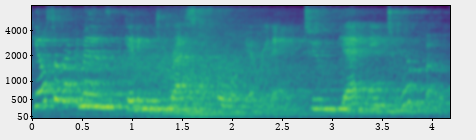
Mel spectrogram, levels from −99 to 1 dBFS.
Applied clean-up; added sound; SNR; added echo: none; Car passing by; 14 dB; reverberation time 1.6 s.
